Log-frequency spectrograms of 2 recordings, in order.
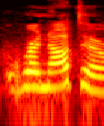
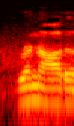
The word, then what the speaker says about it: Renaldo: Okay, so Yeah, it's Renato, right? yeah, Renaldo. Renato. Either Okay. way, either way works.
